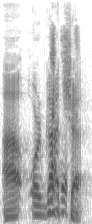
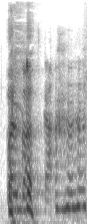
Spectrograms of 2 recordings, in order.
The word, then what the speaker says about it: Orgotska: going to give it a try, Toyota, Orgacha. You're almost right. Orgotska.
